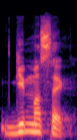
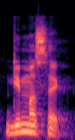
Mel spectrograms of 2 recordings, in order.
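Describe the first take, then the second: The two takes are said the same way.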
